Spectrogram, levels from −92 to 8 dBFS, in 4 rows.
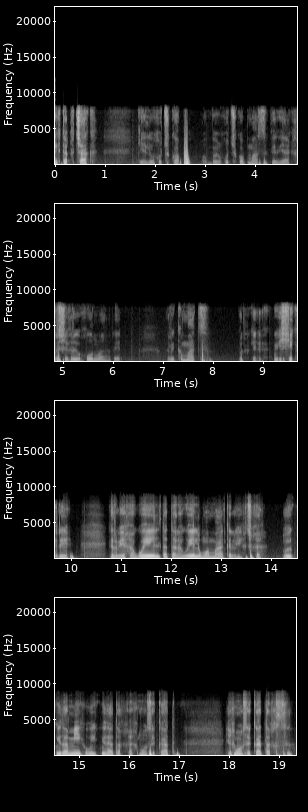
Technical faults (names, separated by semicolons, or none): repeated packet loss (robotic sound)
